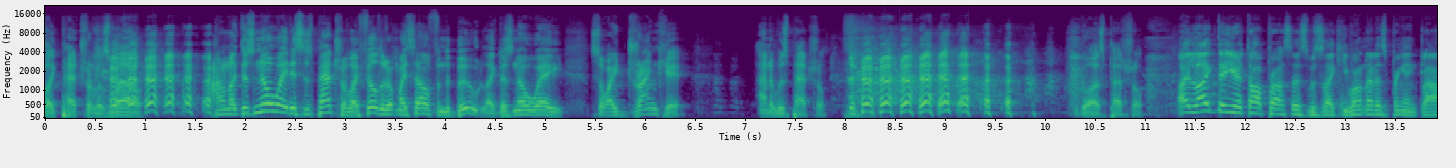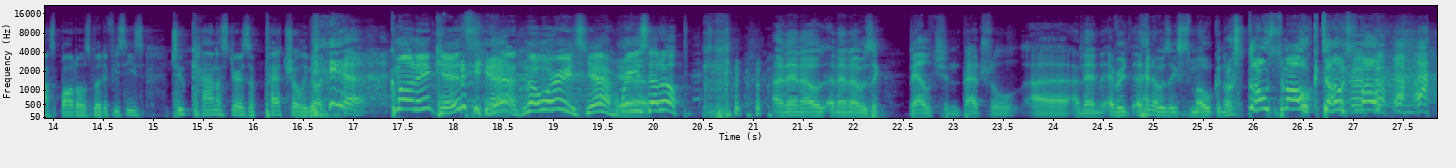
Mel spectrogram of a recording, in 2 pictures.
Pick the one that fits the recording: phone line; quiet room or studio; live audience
live audience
